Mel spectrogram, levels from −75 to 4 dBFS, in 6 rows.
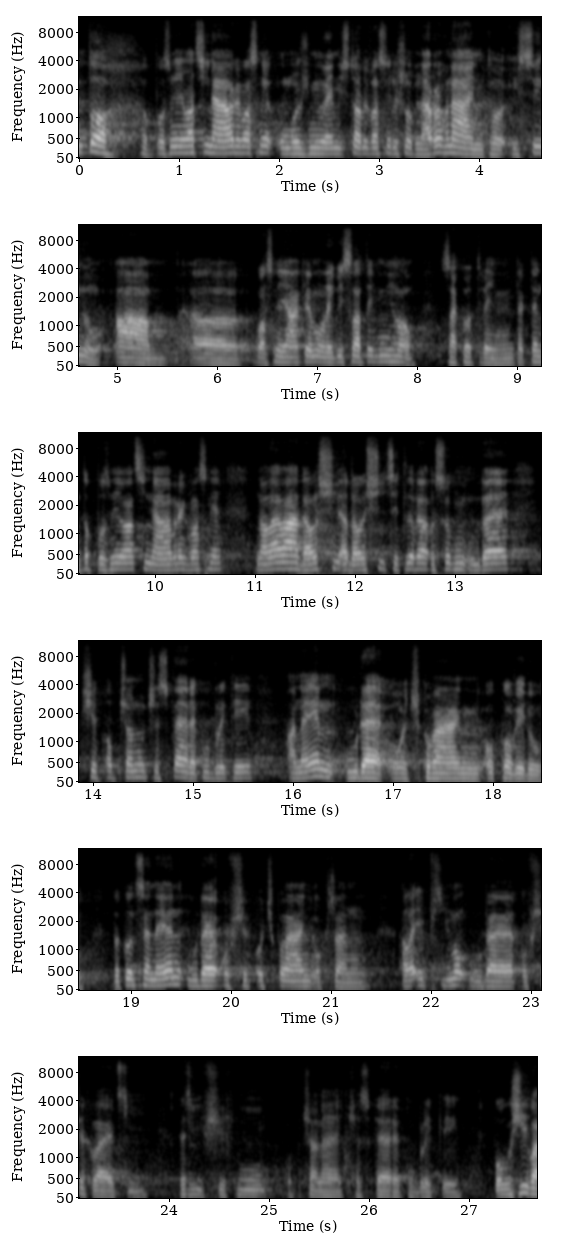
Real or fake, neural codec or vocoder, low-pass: fake; codec, 32 kHz, 1.9 kbps, SNAC; 10.8 kHz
